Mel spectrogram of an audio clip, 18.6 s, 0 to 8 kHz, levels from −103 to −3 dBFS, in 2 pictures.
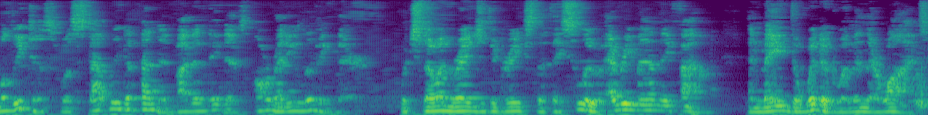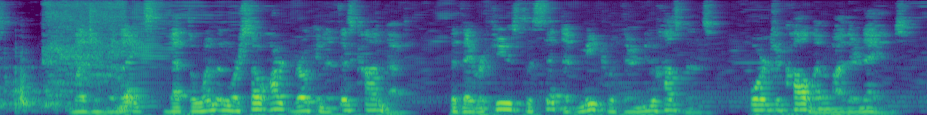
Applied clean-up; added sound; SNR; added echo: classical method WPE with log-MMSE.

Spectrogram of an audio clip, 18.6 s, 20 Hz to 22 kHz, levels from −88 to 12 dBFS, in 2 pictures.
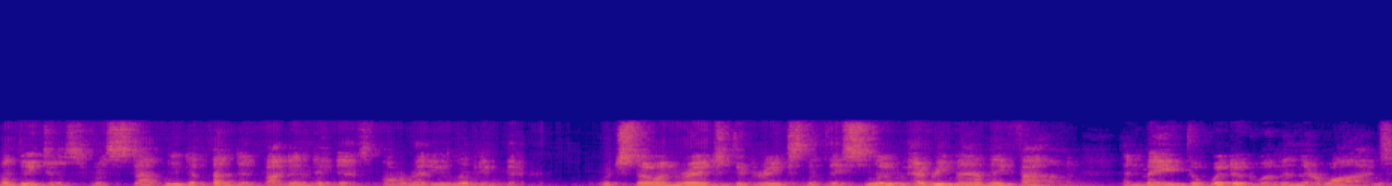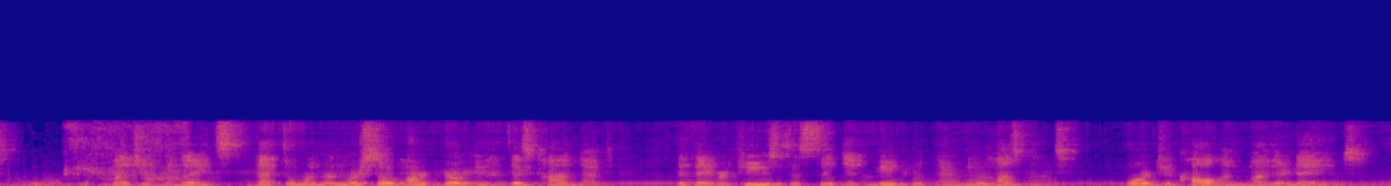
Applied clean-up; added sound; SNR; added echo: neural separator model SepFormer DNS4.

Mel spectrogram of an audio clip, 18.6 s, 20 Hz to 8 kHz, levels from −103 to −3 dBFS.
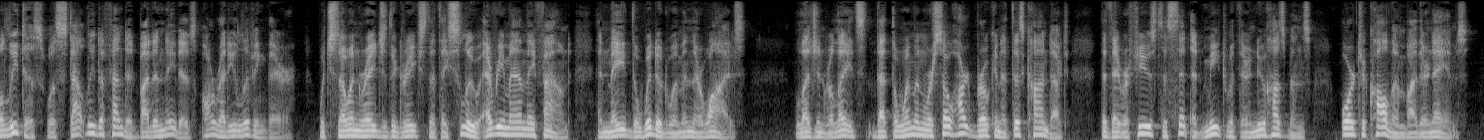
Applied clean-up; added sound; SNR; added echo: none; none; none; none.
